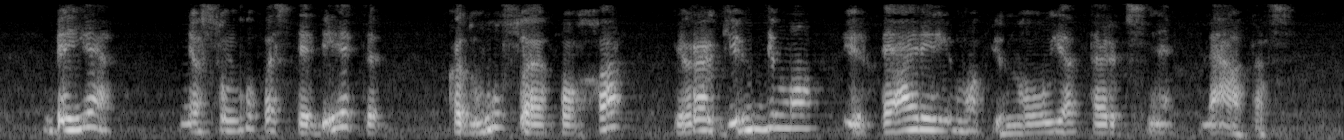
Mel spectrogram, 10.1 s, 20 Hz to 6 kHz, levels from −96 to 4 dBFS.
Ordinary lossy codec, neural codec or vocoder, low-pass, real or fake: MP3, 48 kbps; codec, 16 kHz, 16 kbps, FunCodec, trained on LibriTTS, 50 frames a second; 5.4 kHz; fake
